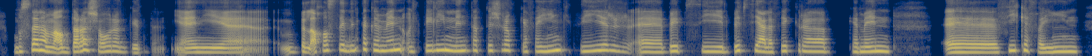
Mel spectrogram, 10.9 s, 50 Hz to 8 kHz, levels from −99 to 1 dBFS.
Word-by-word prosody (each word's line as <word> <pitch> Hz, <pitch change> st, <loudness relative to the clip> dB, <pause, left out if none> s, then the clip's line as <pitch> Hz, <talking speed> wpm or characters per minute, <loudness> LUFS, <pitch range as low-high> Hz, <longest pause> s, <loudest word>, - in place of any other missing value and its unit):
بُصّ، 215 Hz, +6 st, -3 dB
أنا 280 Hz, -2 st, +8 dB
مقدَّرة 215 Hz, +5 st, +4 dB
شعورك 225 Hz, -6 st, -2 dB
جدًا، 190 Hz, +4 st, -12 dB
يعني 190 Hz, 0 st, +1 dB, 0.6 s
بالأخَصّ 255 Hz, +6 st, -1 dB
إن 260 Hz, -3 st, 0 dB
أنت 275 Hz, +5 st, -3 dB
كمان 270 Hz, 0 st, +2 dB
قلت 220 Hz, +1 st, -10 dB
لي 260 Hz, +2 st, +1 dB
إن 265 Hz, -3 st, +4 dB
أنت 255 Hz, +2 st, -1 dB
بتشرب 260 Hz, 0 st, -3 dB
كافيين 225 Hz, +1 st, -1 dB
كتير 250 Hz, -3 st, -2 dB
آآ، 200 Hz, 0 st, 0 dB
بيبسي، 220 Hz, 0 st, -3 dB
البيبسي 245 Hz, +4 st, -3 dB
على 210 Hz, -2 st, +4 dB
فكرة 225 Hz, -1 st, -2 dB, 0.2 s
كمان 215 Hz, +2 st, +1 dB, 0.5 s
آآ، 190 Hz, 0 st, +4 dB
في 255 Hz, +8 st, -2 dB
كافيين 220 Hz, -4 st, -1 dB
225 Hz, 145 wpm, -22 LUFS, 205-255 Hz, 0.6 s, أنا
